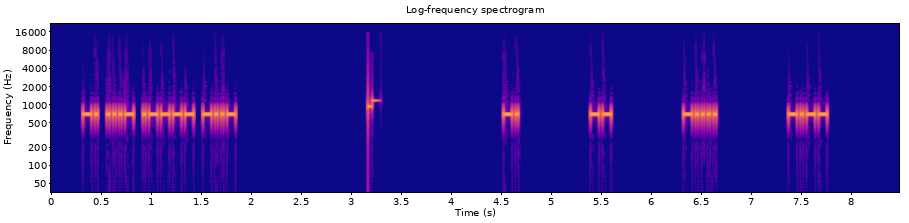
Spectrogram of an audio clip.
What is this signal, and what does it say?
Morse code, heard as a keyed tone, about 37 wpm, spaced as for 17 wpm, 700 Hz. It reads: NV1X NM6Y
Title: USA Call Signs - 4 Characters - 8x Character Spacing - 40wpm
